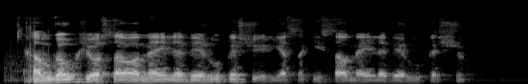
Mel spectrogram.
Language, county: Lithuanian, Utena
